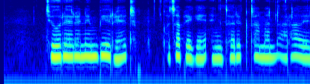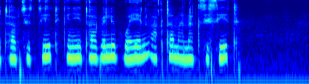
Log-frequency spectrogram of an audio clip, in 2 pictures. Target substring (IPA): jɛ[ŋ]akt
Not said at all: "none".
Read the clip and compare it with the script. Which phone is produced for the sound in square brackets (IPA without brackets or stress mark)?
ŋ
